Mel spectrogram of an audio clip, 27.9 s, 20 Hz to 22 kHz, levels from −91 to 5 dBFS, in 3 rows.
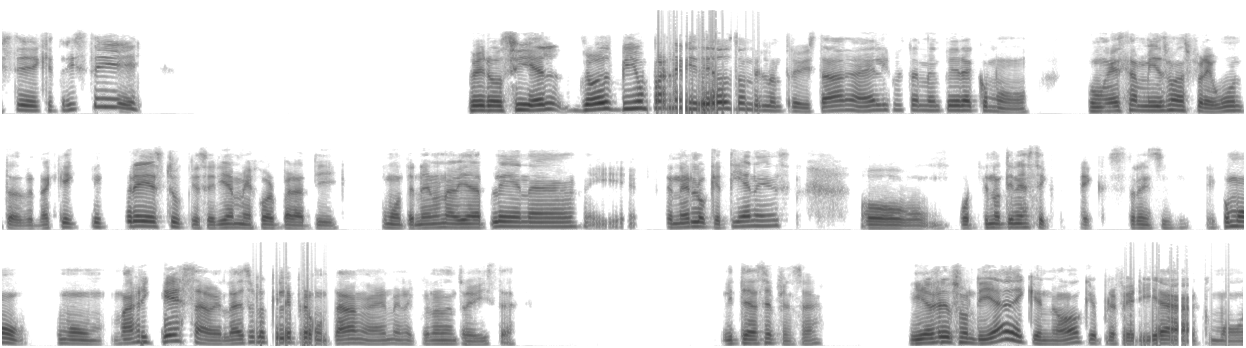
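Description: Gritty, tearing crackle rides on the speech from 4.84 to 5.68 s, 20.51 to 21.13 s and 27.05 to 27.83 s. This is processor overload crackle: around thirty buffers of roughly 10 ms each missed their deadlines, each leaving a hard-edged silent gap.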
